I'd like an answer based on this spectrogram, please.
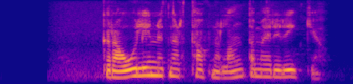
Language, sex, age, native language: Icelandic, female, 30-39, Icelandic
